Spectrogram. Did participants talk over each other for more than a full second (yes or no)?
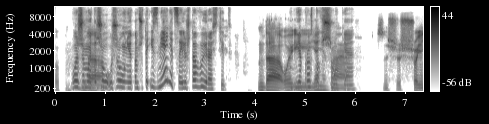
yes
